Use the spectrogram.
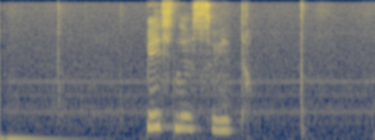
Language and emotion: Russian, neutral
